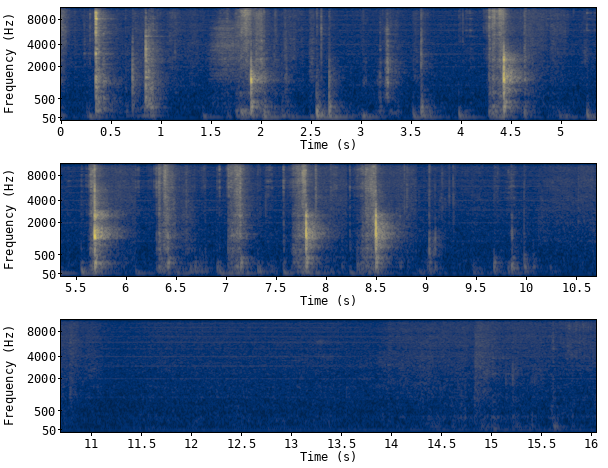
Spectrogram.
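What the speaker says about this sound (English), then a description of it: "I'm just going to give them a quick peel and chop them into about centimetre cubes" Peeled potatoes being cut into small cubes on a board, a quick run of crisp, close knife taps that stops partway, leaving near silence.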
